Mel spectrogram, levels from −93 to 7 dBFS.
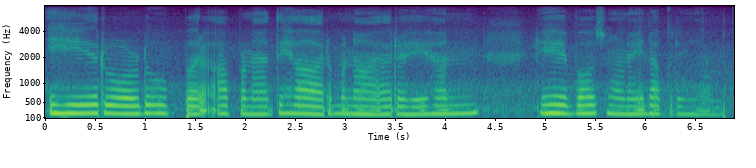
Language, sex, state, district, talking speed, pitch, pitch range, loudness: Punjabi, female, Punjab, Kapurthala, 120 wpm, 205 Hz, 195-215 Hz, -18 LUFS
